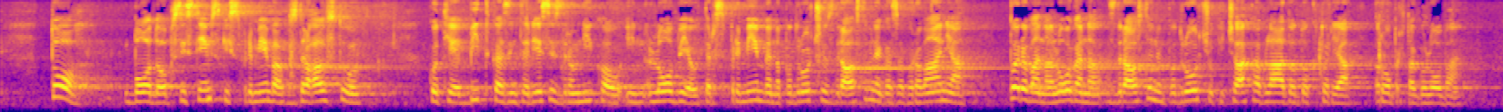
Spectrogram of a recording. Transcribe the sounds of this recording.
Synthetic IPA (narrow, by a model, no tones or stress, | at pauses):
t̪oːbod̪ɔːpsist̪eːmskixspɾɛmeːmbaxwzd̪ɾaːwst̪ʋu | kɔt̪jɛbit̪kazint̪ɛɾeːsizd̪ɾawniːkɔwʔinloːbijɛwt̪ɛɾspɾɛmeːmbɛnapɔd̪ɾoːt͡ʃjuzd̪ɾawst̪ʋɛnɛɡazaʋaɾɔʋaːnja | pəɾʋanaloːɡanazd̪ɾaːwst̪ʋɛnɛmpɔd̪ɾoːt͡ʃjukit͡ʃaːkaʋlaːd̪ɔd̪oːkt̪ɔɾjaɾoːbɛɾt̪aɡɔloːba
